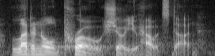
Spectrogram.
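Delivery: character voice dropped very low, soft. Retelling a scene, Mufasa's line to Simba in a Mufasa voice. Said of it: "in my best Mufasa voice".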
